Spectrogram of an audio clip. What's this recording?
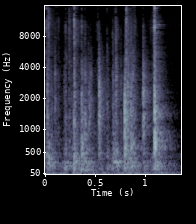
Door Locked 02
Office door. Recorded with Zoom H4n.
Door, field-recording, handle, locked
